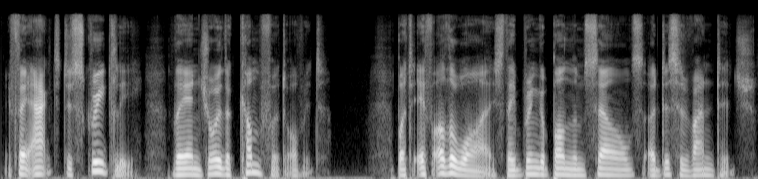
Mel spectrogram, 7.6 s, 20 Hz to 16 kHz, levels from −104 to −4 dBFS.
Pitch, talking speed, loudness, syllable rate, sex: 120 Hz, 150 wpm, -20 LUFS, 5.1 syllables/s, male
